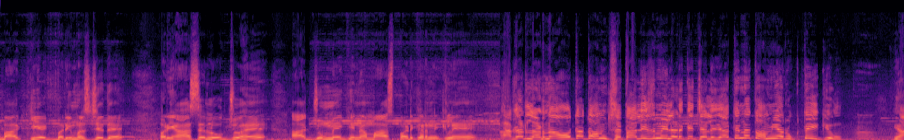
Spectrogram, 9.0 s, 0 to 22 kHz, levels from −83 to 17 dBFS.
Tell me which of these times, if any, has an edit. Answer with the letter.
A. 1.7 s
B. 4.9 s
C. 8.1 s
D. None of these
B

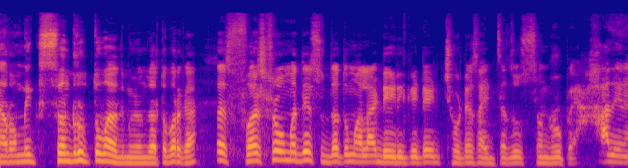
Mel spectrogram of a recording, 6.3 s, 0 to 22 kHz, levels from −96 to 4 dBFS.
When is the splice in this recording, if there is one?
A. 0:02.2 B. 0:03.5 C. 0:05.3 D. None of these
A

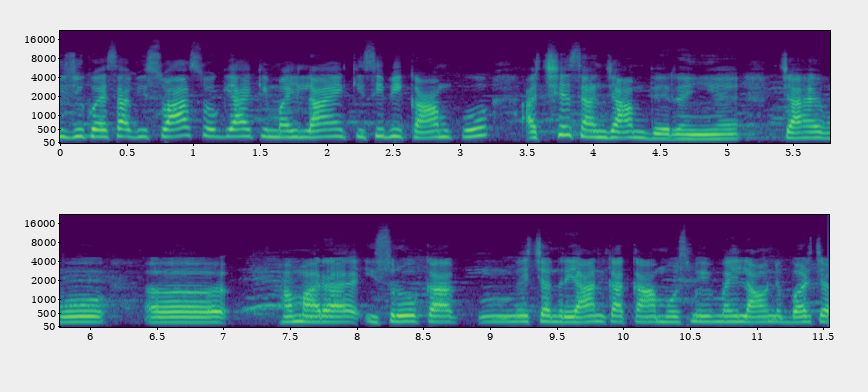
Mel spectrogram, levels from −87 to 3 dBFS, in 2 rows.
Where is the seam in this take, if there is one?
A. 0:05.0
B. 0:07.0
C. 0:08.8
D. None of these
D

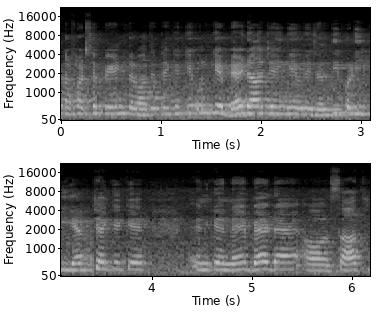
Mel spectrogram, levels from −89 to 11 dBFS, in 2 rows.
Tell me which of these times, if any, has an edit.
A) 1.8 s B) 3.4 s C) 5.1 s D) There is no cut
B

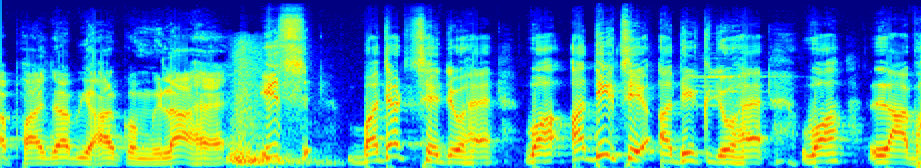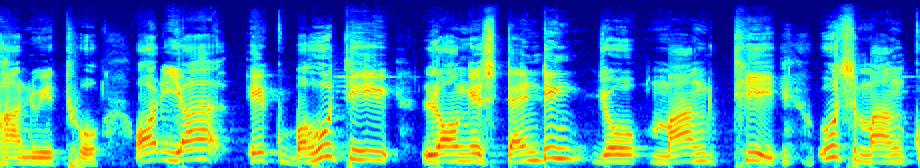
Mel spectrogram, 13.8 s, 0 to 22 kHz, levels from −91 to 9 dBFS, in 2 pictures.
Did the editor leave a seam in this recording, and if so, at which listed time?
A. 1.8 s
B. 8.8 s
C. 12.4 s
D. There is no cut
A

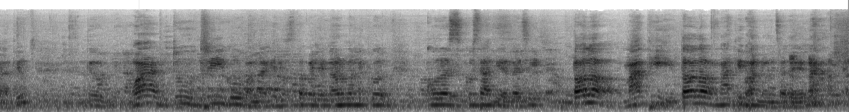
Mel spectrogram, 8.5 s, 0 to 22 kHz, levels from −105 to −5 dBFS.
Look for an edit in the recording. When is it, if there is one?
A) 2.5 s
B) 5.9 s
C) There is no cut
C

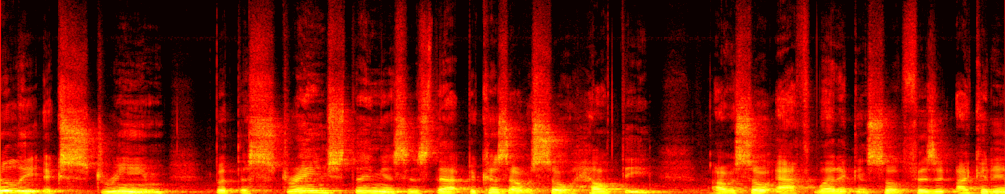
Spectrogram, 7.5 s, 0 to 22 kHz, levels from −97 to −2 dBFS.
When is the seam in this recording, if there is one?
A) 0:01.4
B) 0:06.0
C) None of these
C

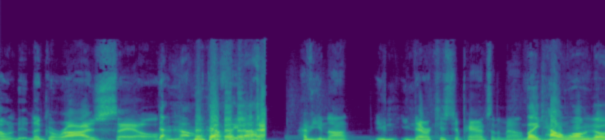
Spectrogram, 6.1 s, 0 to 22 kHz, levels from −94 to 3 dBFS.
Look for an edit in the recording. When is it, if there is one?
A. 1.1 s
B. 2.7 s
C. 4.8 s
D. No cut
B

